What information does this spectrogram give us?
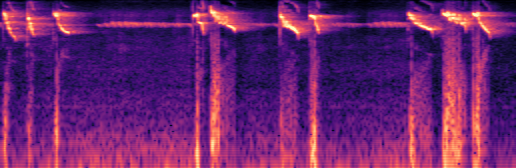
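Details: Lure call of the oriental white-eye meant to attract birds: high, down-slurred chirps in small bursts, with a steady thin whistle between them and a soft background hum.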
